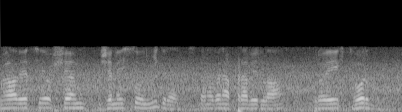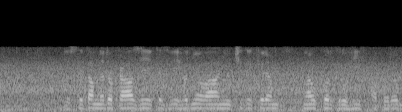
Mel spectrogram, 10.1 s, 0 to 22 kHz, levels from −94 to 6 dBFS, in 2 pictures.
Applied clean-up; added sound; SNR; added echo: none; Rain; 5 dB; none.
